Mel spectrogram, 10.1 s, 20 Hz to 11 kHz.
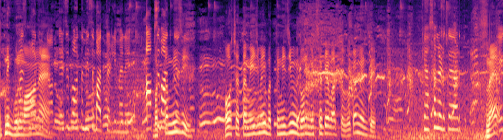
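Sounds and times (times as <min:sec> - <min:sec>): man and woman arguing: 0:00.0 - 0:10.0.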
